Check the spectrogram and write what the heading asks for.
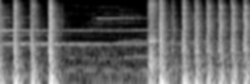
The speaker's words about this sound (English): He bangs on the door.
